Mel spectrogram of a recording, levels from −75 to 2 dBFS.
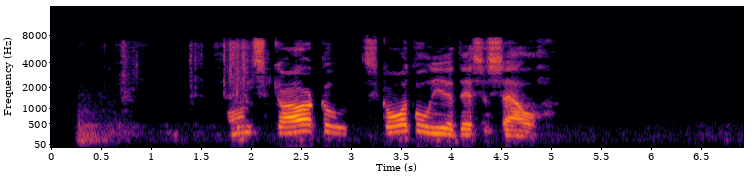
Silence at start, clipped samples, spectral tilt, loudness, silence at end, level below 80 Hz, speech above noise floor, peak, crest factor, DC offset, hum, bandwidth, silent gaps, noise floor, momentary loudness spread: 0.25 s; under 0.1%; -2 dB/octave; -21 LUFS; 1.95 s; -66 dBFS; 45 dB; -4 dBFS; 20 dB; under 0.1%; none; 8.4 kHz; none; -67 dBFS; 24 LU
